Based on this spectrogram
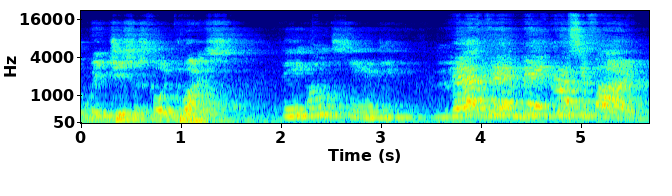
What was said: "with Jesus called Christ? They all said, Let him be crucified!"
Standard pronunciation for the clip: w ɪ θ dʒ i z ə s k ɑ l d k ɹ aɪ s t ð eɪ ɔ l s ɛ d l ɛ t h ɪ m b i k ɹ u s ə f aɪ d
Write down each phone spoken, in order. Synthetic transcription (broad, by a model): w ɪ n dʒ i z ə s k ɑ l d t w aɪ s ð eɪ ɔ n s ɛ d l ɛ t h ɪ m b i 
